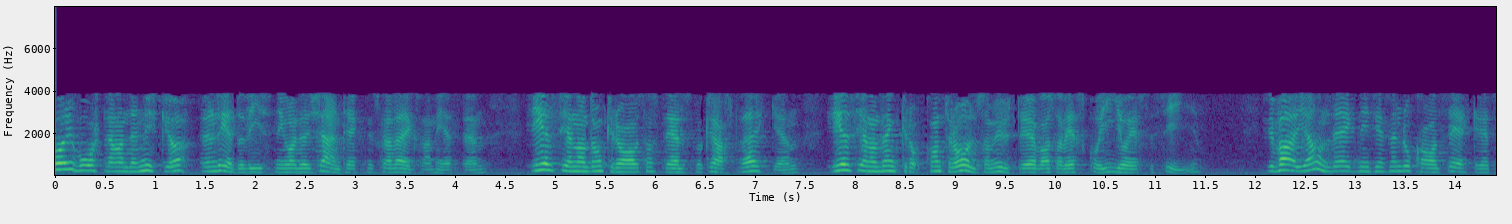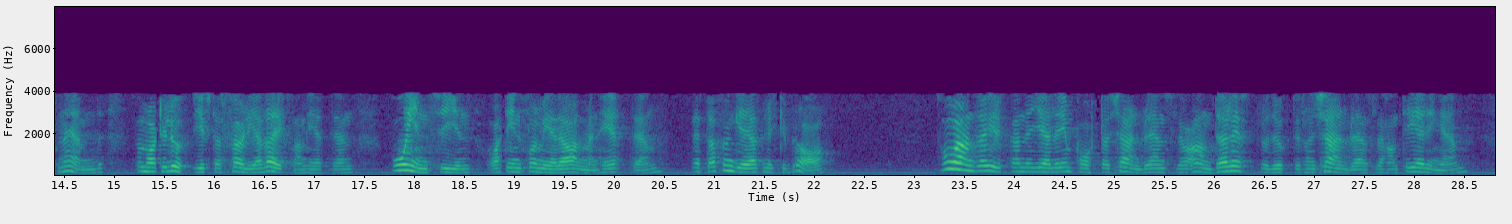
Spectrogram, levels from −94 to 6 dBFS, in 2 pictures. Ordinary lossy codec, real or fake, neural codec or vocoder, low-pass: AAC, 16 kbps; real; none; 7.2 kHz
